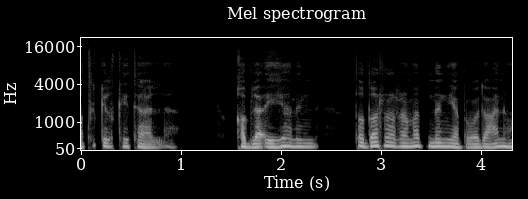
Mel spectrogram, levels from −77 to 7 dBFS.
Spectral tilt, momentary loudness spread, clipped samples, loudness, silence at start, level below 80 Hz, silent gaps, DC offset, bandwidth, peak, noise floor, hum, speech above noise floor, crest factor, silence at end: -8.5 dB/octave; 14 LU; under 0.1%; -24 LUFS; 0 s; -60 dBFS; none; under 0.1%; 11.5 kHz; -8 dBFS; -70 dBFS; none; 48 dB; 16 dB; 0 s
